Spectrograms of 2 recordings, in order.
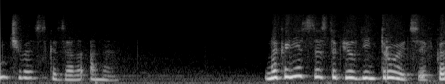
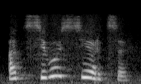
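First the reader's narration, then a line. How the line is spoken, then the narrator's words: Ringing, joyful voice. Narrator (Russian): ответила она звонким, радостным голосом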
